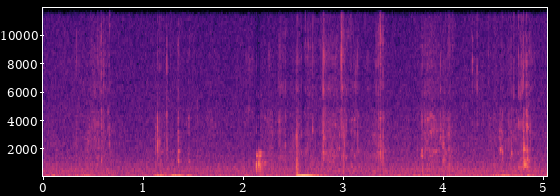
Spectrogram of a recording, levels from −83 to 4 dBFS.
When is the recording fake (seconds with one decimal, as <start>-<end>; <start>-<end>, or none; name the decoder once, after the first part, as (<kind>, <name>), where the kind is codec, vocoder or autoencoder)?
0.0-0.7 (vocoder, BigVGAN v2); 3.7-5.0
